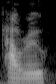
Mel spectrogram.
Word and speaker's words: Kaworu: I think I look at his name more than I hear it out loud, so I always pronounce it phonetically. But Kaworu.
